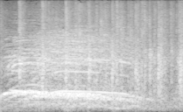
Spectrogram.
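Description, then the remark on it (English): A live show audience cheers and whoops loudly for a couple of seconds, a sustained rising wave of many voices with scattered claps, then fades slightly at the end. “Uh, but they've all sent me messages, so I'm going to read them out and you can cheer or boo your favourites.”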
